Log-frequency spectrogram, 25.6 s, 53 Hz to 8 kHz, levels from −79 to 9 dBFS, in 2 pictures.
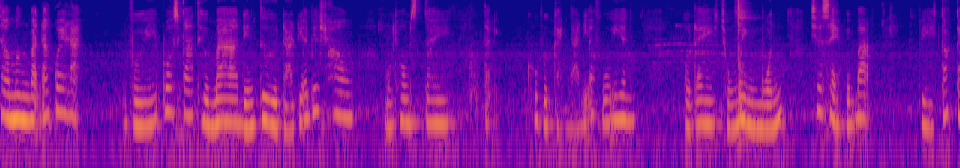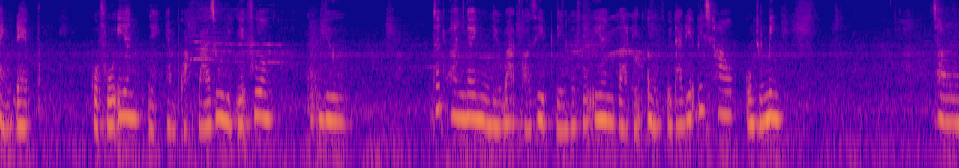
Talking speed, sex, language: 175 wpm, female, Vietnamese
